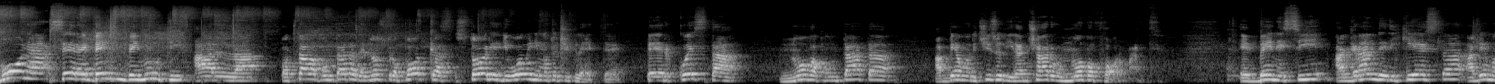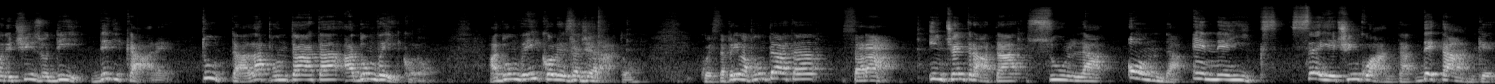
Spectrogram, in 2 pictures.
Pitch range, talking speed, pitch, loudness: 185-240 Hz, 105 wpm, 215 Hz, -19 LUFS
